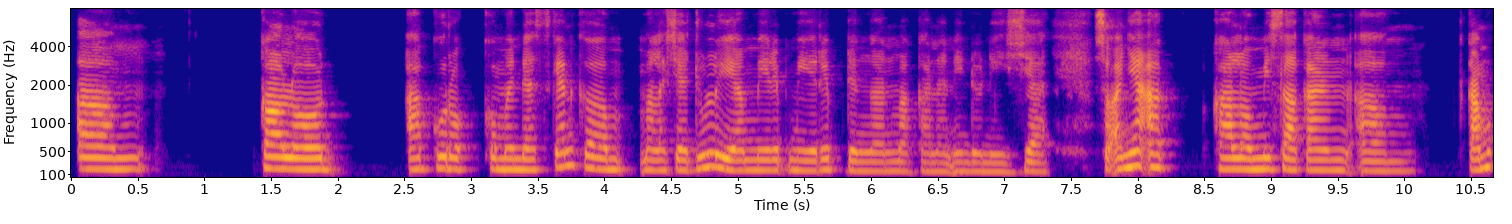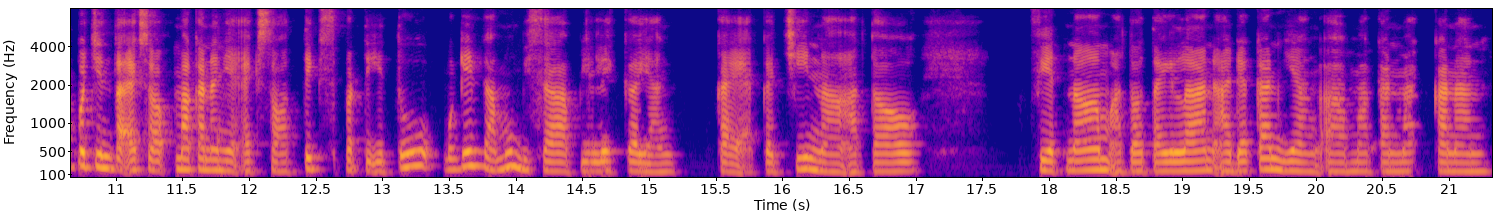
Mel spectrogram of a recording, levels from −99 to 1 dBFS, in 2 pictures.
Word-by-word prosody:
Mmm, 195 0 +2 0.9
kalau 195 -2 +6 0.6
aku 195 +1 -2
rekomendasikan 195 +4 -1
ke 220 - -1 0.4
Malaysia 180 0 0
dulu, 215 +6 +1
ya, 185 -4 +6
mirip-mirip 180 +1 -3
dengan 165 -2 -3
makanan 155 -2 -8
Indonesia. 155 0 -5 0.3
Soalnya 230 +6 +6
ak 225 0 +4 0.2
kalau 195 -1 +3
misalkan, 180 -2 +3
mmm, 165 0 -5 0.4
kamu 215 +6 +4
pecinta 225 -7 +4
ekso 170 -1 0
makanan 185 -1 +2
yang - - -10
eksotik 160 +4 -3
seperti 170 -5 -6
itu, 235 +8 -1
mungkin 245 +7 +1
kamu 225 +3 -1
bisa 160 -3 -2
pilih 165 +1 -3
ke 165 -1 -2
yang 150 0 -6 0.3
kayak 140 -4 -3
ke 155 -2 -6
Cina 155 -3 -2
atau 155 +1 -2 0.9
Vietnam 175 +1 +1
atau 160 +1 -4
Thailand, 165 +2 +3
ada 165 0 -2
kan 190 -1 +1
yang, 160 -2 -3
eee, 155 0 -5
makan 155 0 -7
makanan, 160 -1 -2
175 Hz, 125 wpm, -25 LUFS, 160-195 Hz, 0.9 s, kalau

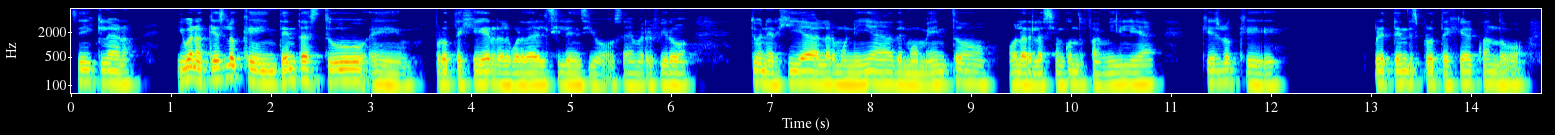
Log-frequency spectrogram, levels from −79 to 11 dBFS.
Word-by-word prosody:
Sí, 125 -1 -2
claro. 110 -3 -2 0.4
Y 130 - -1
bueno, 135 -4 +7
¿qué 135 +1 +4
es 140 +2 +3
lo 160 -1 +6
que 130 -4 +3
intentas 125 +3 +3
tú, 125 0 +4
eh, 100 -2 -1 0.3
proteger 110 +1 +1
al 105 -1 +2
guardar 105 0 +3
el 105 0 +1
silencio? 105 -1 -3
O - - -9
sea, 100 -1 -6
me 95 - -4
refiero, 100 -1 -1 0.6
¿tu 120 - -1
energía, 115 +2 +2
la 110 0 +1
armonía 110 +1 0
del 105 -1 -1
momento, 105 +1 -3
o 110 - -2
la 105 -1 +4
relación 100 0 -1
con 115 0 -2
tu 105 - -6
familia? 105 +2 -3 0.4
¿Qué 115 - -3
es 115 - -3
lo 120 0 -3
que 100 -2 -4 0.8
pretendes 115 -1 -1
proteger 110 -1 -1
cuando 105 -2 -3
110 Hz, 160 wpm, -23 LUFS, 105-115 Hz, 0.8 s, bueno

